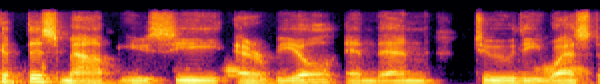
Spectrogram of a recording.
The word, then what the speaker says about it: Erbil: if you look at this map you see arabil and then to the west of arabia mosul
